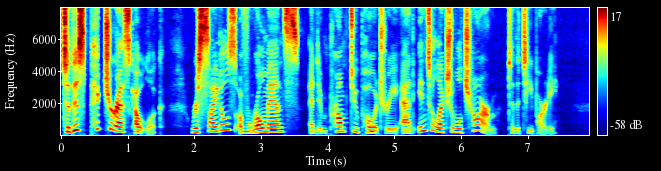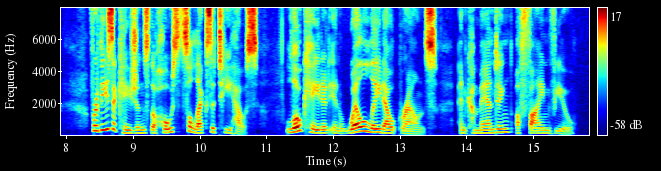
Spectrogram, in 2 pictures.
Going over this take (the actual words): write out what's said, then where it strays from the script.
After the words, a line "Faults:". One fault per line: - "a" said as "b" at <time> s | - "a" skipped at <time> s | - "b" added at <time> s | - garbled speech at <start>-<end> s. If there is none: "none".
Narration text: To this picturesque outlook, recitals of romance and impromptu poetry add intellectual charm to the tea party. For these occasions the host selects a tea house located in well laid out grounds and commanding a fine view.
To this picturesque outlook, recitals of romance and impromptu poetry add intellectual charm to the tea party. For these occasions the host selects a tea house located in well laid out grounds and commanding a fine view.
Faults:
none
